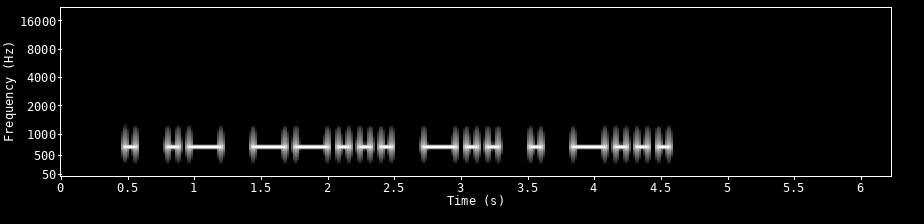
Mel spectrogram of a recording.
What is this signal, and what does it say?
Morse code, heard as a keyed tone, about 15 wpm, 700 Hz. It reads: EA7DEB
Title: DXCC-100 Call Signs - 6 Characters - Repeated 2x - 15wpm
